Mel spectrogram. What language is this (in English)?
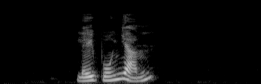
Cantonese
